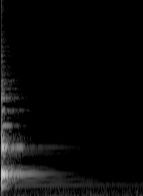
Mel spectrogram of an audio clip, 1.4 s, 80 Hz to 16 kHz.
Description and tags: violin pizz non vib B3
violin pizzicato "non vibrato"
violin, pizzicato, non-vibrato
